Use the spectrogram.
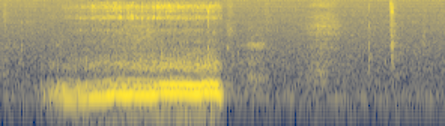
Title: Cookie snoring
